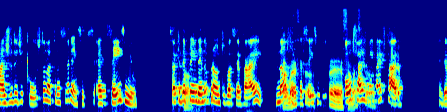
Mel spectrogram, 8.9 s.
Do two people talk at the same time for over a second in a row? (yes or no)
yes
